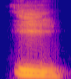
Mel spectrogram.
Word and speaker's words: he: But in reduced form, we drop the sound of the h and combined with is. We say is he. We just say e for he.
